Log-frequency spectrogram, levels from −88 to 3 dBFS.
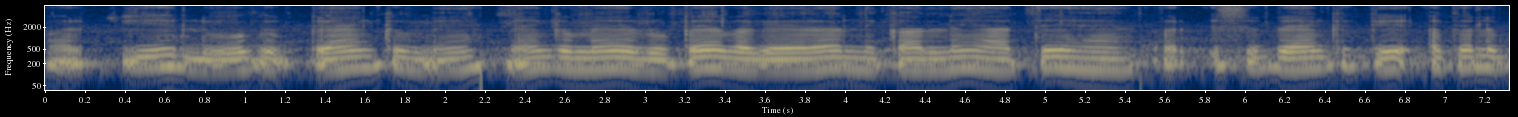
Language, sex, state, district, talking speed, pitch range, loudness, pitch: Hindi, male, Uttar Pradesh, Jalaun, 155 wpm, 140-170 Hz, -31 LUFS, 155 Hz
